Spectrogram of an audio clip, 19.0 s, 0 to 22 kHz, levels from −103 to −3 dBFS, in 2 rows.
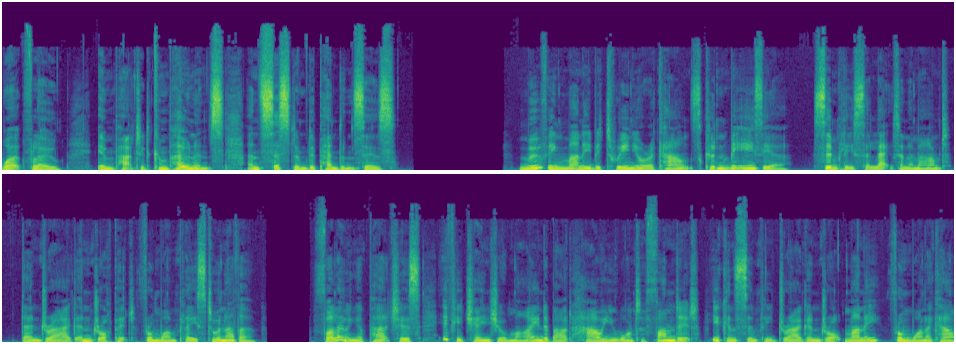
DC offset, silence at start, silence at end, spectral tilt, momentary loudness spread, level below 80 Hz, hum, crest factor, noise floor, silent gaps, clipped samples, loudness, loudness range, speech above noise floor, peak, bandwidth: under 0.1%; 0 s; 0 s; -5.5 dB/octave; 8 LU; -50 dBFS; none; 18 dB; under -90 dBFS; 4.11-5.00 s, 12.17-12.59 s; under 0.1%; -18 LUFS; 2 LU; over 72 dB; 0 dBFS; 19.5 kHz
